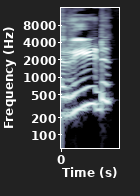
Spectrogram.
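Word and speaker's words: read: land land bend का मतलब है झुकना बेंट बेंट और रीड का तीनों सेम होगा लेकिन उच्चारण अलग हो जाएगा रीड रेड और रेड स्पेलिंग तो सेम है बट प्रोनंसिएशन अलग होगा कोई भी टेक्निकल इशू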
